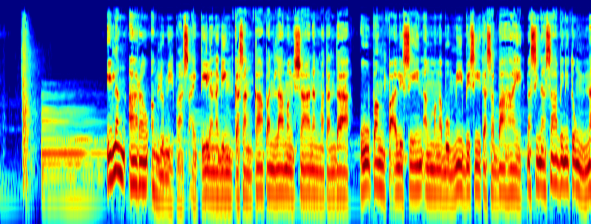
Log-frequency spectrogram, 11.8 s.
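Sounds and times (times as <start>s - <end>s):
door being shut and locked: 0.4s - 0.9s
speech: 2.1s - 11.8s.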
